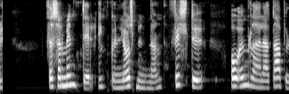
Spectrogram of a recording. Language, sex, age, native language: Icelandic, female, 11, Icelandic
